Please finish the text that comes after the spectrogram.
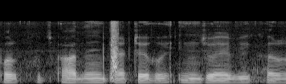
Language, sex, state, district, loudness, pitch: Hindi, male, Uttar Pradesh, Shamli, -21 LUFS, 90 Hz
